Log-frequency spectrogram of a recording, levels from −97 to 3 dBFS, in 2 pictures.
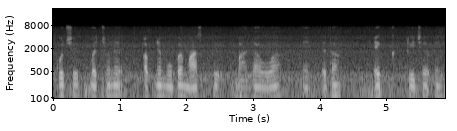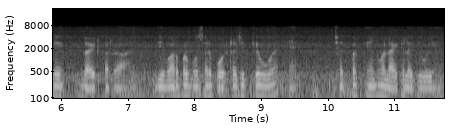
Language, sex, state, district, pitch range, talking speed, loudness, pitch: Hindi, male, Chhattisgarh, Raigarh, 90-105 Hz, 175 wpm, -34 LUFS, 100 Hz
